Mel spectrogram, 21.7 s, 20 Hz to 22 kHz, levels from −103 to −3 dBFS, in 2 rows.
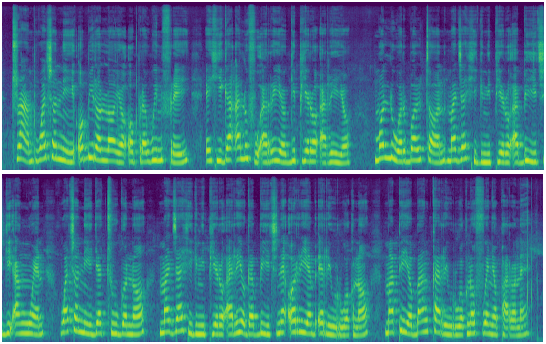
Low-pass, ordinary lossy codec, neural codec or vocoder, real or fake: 19.8 kHz; none; none; real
